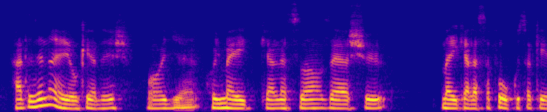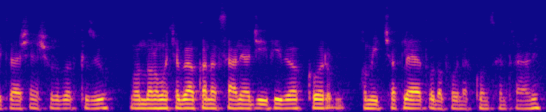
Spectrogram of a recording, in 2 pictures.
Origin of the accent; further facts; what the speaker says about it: Hungary; mi kicsit olyanok vagyunk, hogy nekünk semmi nem tetszik, mert magyarok vagyunk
